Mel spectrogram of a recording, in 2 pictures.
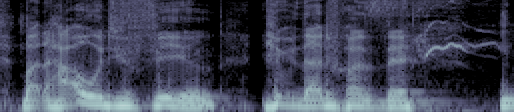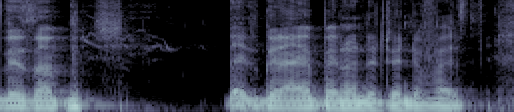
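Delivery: talking through laughter. Asking viewers how they would feel: laughing while talking. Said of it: "I'm sorry for laughing".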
